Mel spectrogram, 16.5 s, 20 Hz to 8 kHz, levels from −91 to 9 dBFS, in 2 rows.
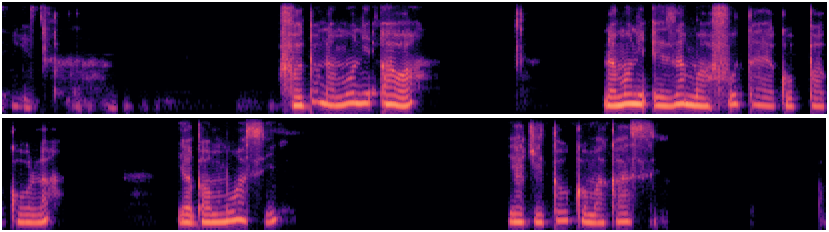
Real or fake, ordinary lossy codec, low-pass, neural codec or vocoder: fake; Opus, 32 kbps; 7.2 kHz; codec, 16 kHz, 8 kbps, FunCodec, trained on LibriTTS, 25 frames a second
